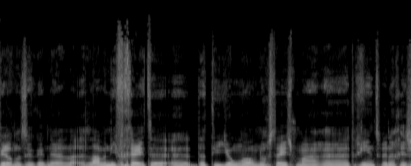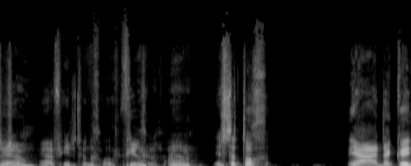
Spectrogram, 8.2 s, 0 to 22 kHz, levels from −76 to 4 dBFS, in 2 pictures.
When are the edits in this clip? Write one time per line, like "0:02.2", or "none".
0:06.2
